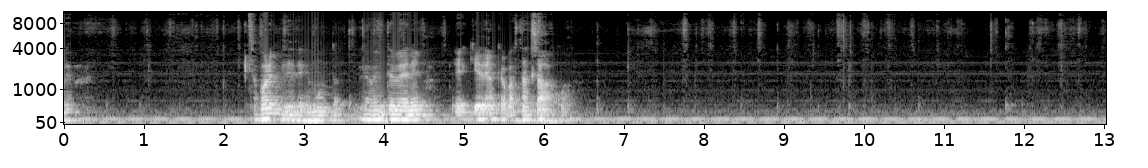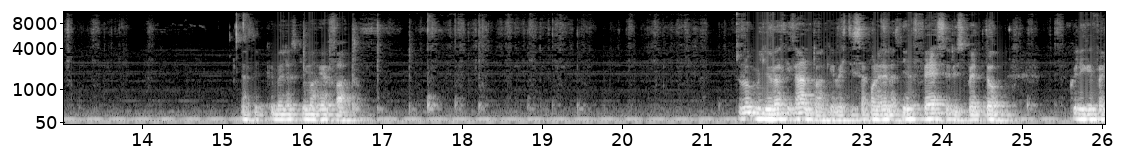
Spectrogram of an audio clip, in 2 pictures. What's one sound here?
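A shaving brush swishes lather over stubble.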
